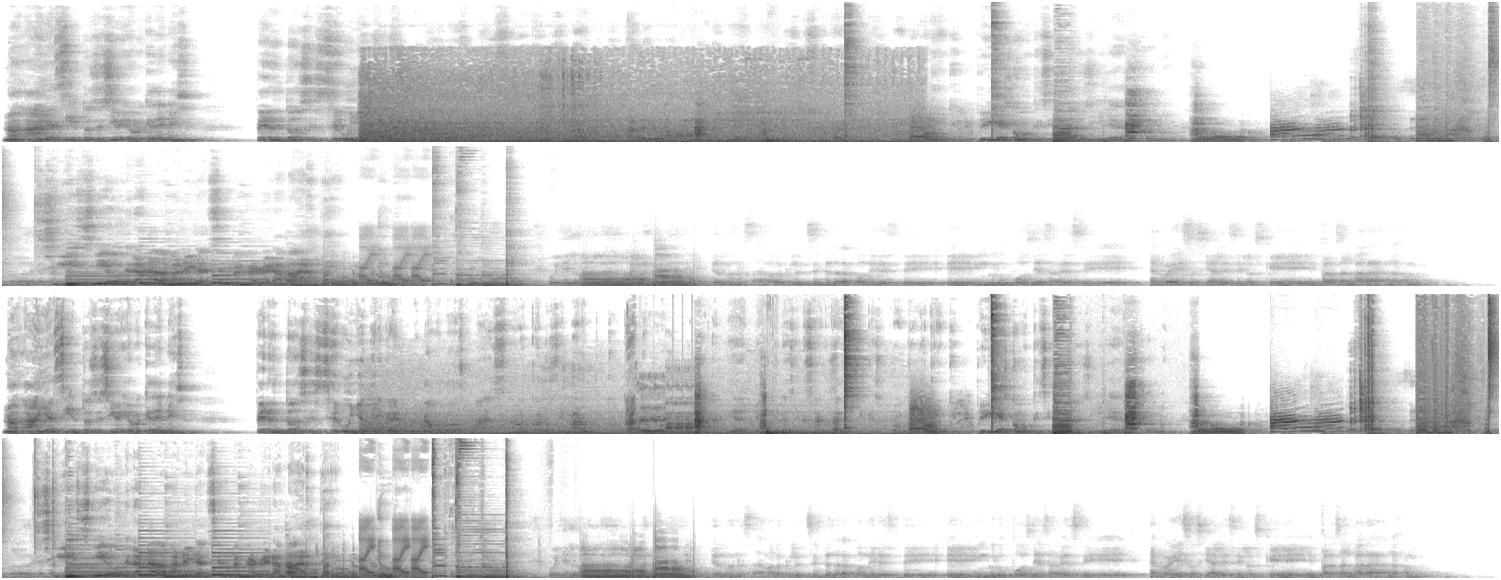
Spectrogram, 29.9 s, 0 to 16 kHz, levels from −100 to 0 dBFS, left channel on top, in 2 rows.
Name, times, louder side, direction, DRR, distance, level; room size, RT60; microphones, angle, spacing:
voice 1, 0.0-1.9 2.5-11.8 15.3-19.0, right 1 dB, 45° right, 0 dB, 1.4 m, -38 dB
sound 1, 3.5-9.3, left 6 dB, 70° left, 0.3 m, -36 dB
sound 2, 6.2-7.2 7.6-8.6 9.1-10.0 10.5-11.4 11.9-15.0 15.3-20.3 20.7-21.9, right 6 dB, 65° right, 0.3 m, -33 dB
voice 2, 12.8-17.4 17.9-18.1 18.8-26.2 26.4-29.1, equal, 25° right, -4 dB, 1.1 m, -51 dB
9.2 x 6.2 x 4.4 m, 0.87 s
head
